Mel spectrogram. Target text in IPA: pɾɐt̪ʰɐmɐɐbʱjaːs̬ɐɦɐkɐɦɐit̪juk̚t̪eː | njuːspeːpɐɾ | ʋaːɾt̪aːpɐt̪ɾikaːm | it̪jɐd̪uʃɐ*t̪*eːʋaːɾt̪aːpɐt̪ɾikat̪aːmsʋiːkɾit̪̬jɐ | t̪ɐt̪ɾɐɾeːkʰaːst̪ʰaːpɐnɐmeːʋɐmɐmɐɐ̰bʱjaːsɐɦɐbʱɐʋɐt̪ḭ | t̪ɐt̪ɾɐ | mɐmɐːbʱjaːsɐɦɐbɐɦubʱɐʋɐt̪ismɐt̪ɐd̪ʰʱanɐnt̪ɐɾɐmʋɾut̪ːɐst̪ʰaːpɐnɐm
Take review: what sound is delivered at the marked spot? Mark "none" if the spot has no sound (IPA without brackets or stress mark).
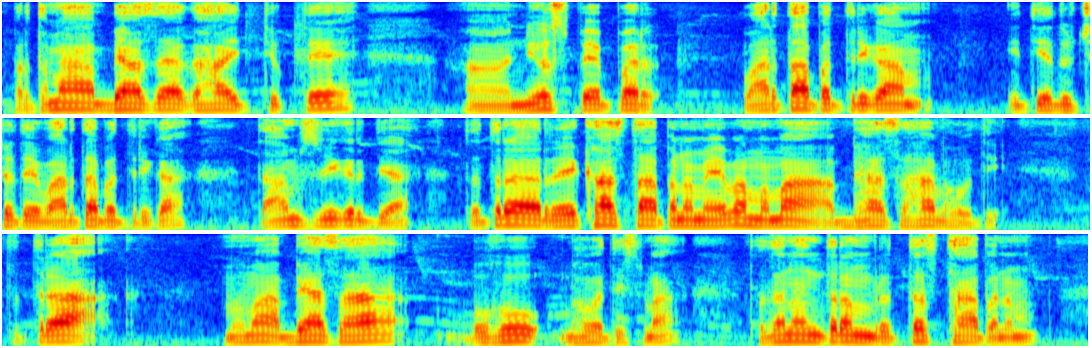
t̪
